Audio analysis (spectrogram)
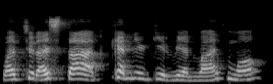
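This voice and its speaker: A woman's voice: on the high side, moderate pace. A woman from Thailand with a Thai accent, speaking casually and hesitantly in non-native English, often giggly. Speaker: participant in a public speaking class. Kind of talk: casual, unscripted speaking in a group exercise.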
